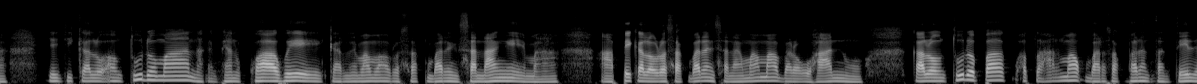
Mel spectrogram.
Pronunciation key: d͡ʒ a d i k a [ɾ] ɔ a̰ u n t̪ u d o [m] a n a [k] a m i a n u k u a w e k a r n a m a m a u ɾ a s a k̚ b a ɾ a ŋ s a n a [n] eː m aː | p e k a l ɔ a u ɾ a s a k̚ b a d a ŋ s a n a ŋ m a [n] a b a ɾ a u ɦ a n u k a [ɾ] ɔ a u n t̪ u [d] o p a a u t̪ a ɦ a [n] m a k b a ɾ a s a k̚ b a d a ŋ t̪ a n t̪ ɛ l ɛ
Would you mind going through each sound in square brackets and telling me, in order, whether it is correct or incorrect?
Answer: incorrect, correct, correct, incorrect, incorrect, incorrect, correct, correct

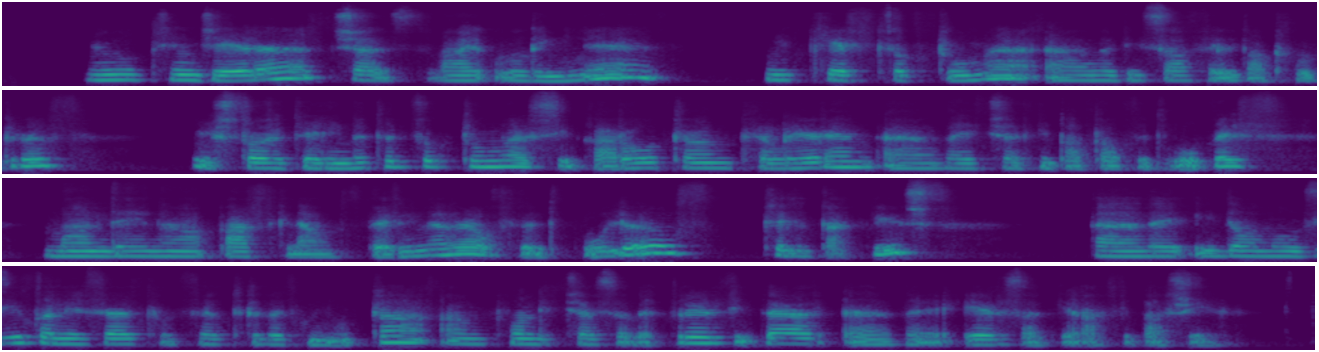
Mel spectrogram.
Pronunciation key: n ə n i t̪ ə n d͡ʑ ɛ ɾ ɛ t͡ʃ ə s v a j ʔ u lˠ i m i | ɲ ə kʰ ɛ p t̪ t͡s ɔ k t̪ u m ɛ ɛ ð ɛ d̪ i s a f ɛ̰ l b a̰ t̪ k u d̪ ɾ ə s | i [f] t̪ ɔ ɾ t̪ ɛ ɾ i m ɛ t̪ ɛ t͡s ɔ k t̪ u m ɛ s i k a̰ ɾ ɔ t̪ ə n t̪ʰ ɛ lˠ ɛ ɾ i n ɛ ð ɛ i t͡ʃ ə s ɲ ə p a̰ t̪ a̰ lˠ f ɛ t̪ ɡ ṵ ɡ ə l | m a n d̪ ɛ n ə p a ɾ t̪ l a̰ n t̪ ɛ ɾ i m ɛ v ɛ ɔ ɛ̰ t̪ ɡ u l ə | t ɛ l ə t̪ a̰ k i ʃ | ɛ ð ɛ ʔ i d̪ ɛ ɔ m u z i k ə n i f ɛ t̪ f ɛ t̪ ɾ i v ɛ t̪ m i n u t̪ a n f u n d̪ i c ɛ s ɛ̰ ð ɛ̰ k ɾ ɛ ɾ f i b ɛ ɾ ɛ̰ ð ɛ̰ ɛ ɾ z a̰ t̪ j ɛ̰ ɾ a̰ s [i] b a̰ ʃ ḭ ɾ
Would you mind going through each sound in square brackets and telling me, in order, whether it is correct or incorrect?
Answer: incorrect, correct

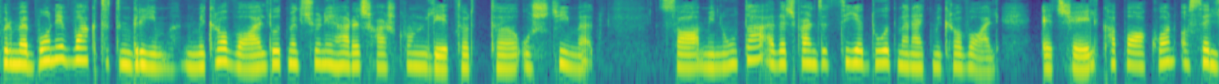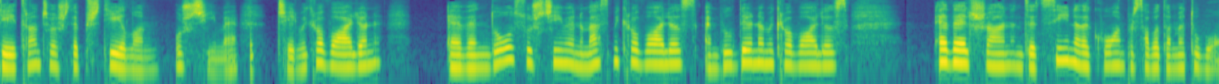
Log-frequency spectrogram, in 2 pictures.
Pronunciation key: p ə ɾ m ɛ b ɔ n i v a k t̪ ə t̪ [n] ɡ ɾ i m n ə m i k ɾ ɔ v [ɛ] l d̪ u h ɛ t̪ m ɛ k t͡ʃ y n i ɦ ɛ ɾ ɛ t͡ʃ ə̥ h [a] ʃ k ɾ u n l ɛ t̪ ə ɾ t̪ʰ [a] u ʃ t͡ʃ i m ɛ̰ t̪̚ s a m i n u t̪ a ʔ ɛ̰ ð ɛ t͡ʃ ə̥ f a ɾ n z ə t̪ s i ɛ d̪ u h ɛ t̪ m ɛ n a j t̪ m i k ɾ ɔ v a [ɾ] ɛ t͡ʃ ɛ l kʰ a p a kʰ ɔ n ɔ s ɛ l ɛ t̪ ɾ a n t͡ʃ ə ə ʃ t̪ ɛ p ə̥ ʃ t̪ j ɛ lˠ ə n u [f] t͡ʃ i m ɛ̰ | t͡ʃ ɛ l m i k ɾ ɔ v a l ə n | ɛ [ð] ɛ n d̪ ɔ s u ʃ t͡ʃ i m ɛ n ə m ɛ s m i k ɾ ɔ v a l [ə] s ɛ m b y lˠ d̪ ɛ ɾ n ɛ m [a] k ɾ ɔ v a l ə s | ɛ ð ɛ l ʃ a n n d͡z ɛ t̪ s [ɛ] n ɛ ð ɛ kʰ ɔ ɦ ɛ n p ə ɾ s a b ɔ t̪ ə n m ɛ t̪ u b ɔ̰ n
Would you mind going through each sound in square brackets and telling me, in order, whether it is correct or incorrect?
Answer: incorrect, incorrect, correct, incorrect, incorrect, incorrect, incorrect, correct, incorrect, incorrect

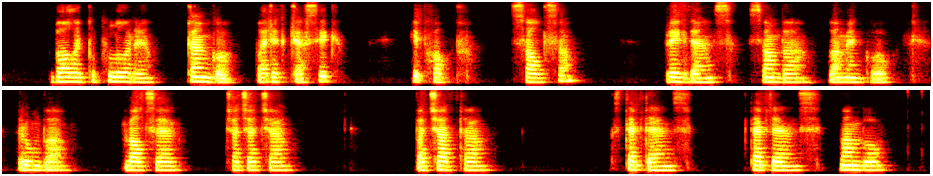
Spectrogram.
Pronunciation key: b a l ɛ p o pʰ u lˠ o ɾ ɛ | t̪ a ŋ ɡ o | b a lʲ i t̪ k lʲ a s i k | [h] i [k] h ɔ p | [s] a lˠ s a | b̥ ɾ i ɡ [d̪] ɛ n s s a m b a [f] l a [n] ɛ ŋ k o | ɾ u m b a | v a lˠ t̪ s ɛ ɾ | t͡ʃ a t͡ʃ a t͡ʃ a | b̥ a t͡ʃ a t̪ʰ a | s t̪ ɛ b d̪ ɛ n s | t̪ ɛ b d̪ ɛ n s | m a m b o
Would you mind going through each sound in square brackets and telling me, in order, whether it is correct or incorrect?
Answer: correct, incorrect, correct, correct, correct, incorrect

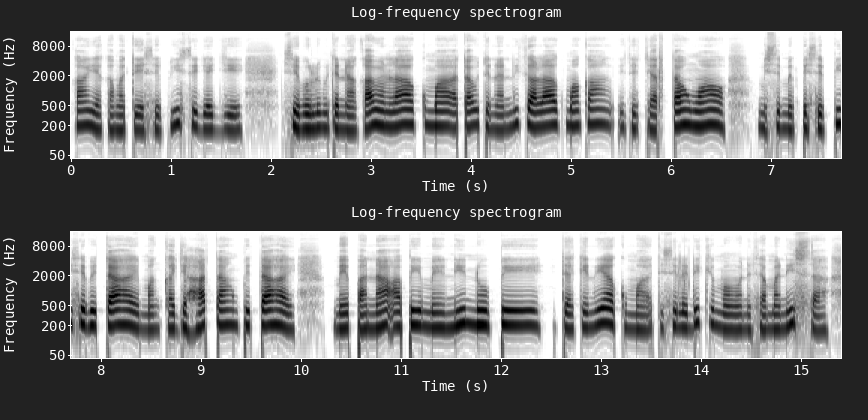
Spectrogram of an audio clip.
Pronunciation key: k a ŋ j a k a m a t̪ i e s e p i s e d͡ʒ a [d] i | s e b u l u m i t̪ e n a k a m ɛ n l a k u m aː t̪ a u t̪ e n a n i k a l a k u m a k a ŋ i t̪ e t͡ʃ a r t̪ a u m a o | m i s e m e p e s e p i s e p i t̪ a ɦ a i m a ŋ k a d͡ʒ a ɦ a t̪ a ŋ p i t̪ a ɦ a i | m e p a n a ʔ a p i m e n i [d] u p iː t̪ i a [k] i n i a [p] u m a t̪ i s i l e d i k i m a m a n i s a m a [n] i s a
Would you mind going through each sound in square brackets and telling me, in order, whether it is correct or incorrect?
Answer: incorrect, incorrect, correct, incorrect, correct

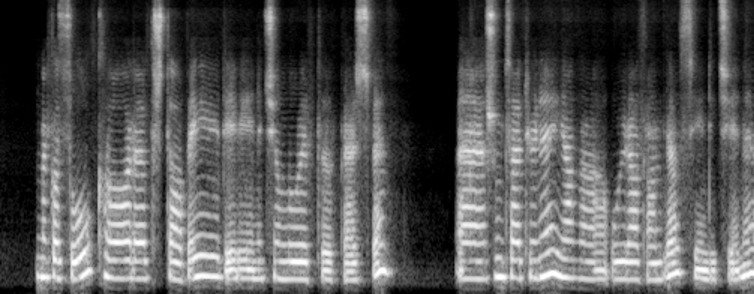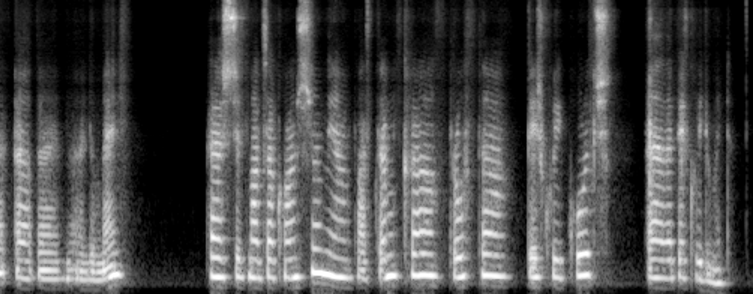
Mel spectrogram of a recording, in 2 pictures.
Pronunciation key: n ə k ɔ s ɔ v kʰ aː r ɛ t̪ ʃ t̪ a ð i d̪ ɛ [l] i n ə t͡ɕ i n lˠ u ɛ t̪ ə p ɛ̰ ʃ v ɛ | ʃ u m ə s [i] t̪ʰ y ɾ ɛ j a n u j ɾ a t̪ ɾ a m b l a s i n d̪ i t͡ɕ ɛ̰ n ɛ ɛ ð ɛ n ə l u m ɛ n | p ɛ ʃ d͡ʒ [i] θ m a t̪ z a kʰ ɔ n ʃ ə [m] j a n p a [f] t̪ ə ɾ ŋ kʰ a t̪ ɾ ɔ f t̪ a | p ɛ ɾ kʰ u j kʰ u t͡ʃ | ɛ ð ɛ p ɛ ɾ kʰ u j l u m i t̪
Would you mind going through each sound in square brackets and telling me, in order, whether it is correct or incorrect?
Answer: incorrect, incorrect, correct, correct, incorrect

